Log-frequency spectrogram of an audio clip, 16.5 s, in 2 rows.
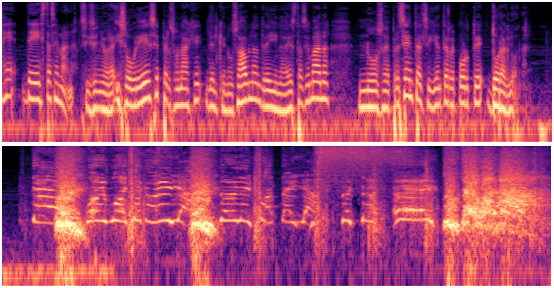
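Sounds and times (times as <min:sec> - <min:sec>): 
speech: 0:00.0 - 0:08.0, 0:09.2 - 0:16.3
Maori haka war chant by a group of voices: 0:09.0 - 0:16.4.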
